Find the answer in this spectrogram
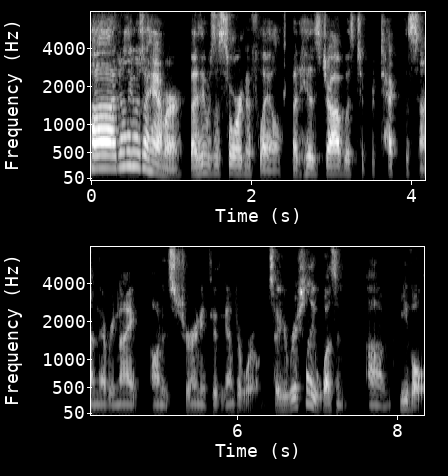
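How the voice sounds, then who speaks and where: A very fast man with an Oklahoma accent, medium pitch and lively intonation. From Oklahoma, Guthrie. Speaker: fantasy author. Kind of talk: interview. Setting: live show.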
